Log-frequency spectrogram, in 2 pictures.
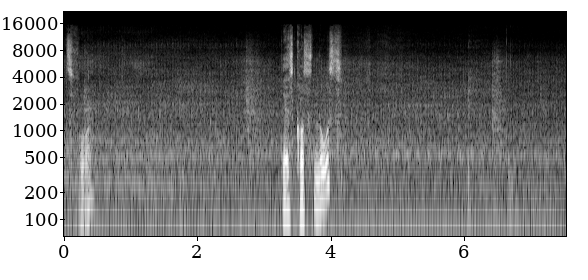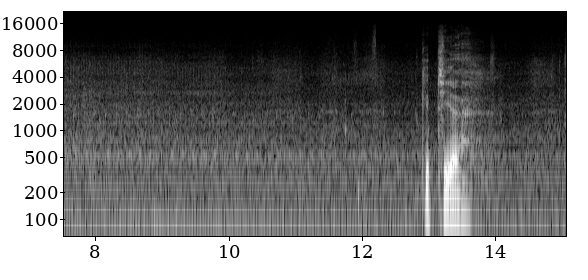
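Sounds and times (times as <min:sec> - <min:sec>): engine idling: 0:00.0 - 0:15.0.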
